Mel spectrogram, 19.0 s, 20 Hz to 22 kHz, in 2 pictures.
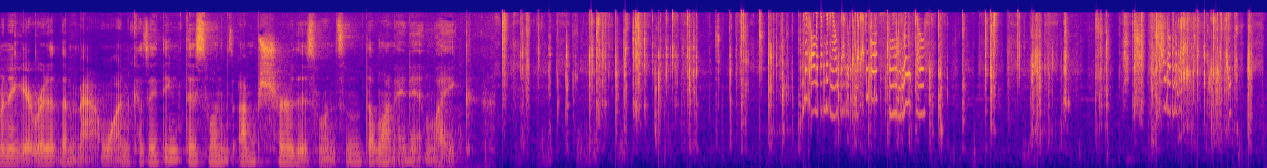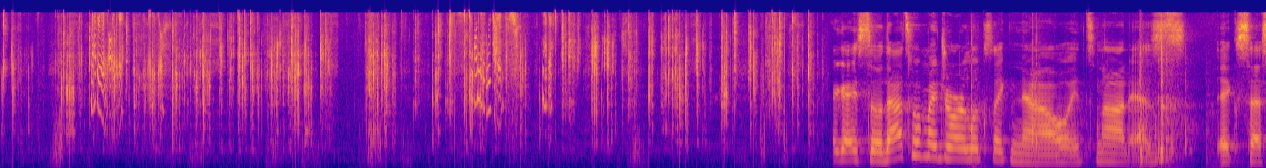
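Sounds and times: squeaky plastic rubbing: 0:03.7 - 0:15.8
plastic containers clicking and knocking: 0:18.0 - 0:18.6.

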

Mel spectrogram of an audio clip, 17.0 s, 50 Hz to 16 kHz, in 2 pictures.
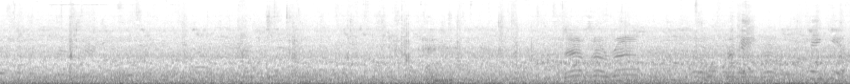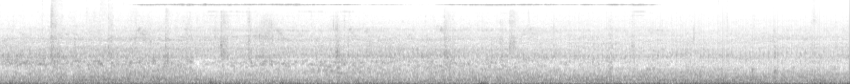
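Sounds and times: low rumble of traffic: 0:00.0 - 0:17.0
truck engine running: 0:10.2 - 0:17.0.

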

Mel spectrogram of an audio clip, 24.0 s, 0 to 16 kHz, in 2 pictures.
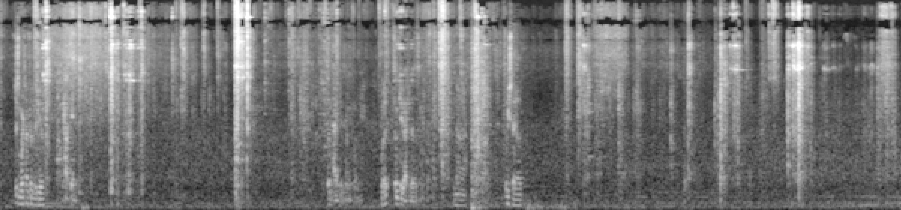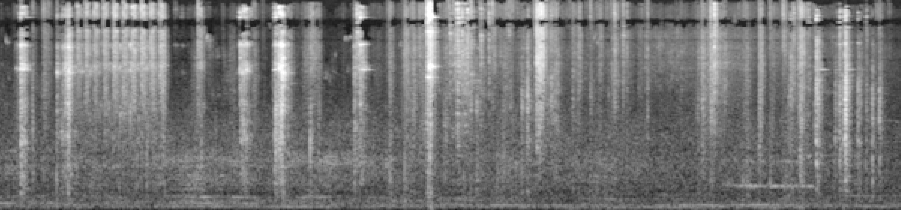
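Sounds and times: bike metal clinks and knocks: 0:00.2 - 0:04.5, 0:05.1 - 0:06.8, 0:07.4 - 0:24.0.

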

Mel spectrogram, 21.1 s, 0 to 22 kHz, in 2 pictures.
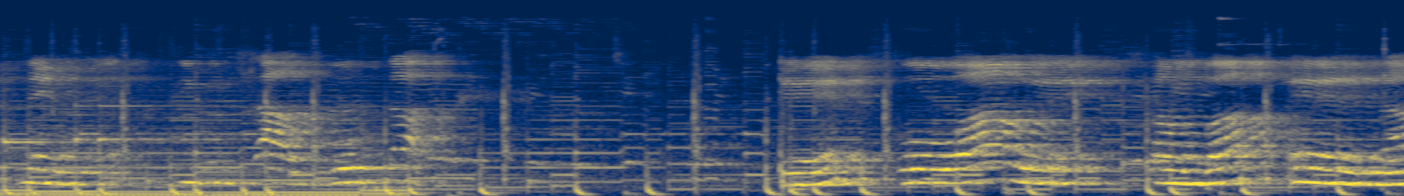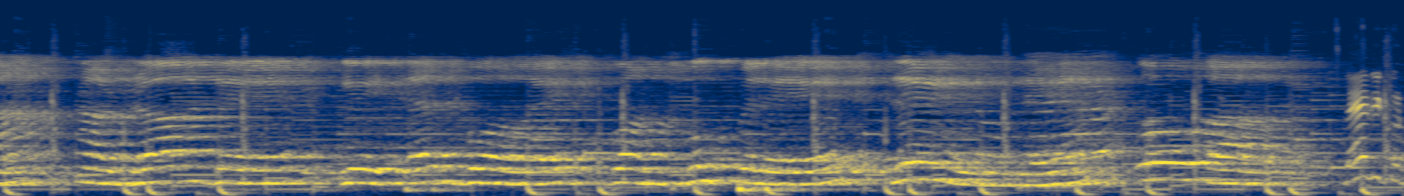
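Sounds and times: background music with a beat: 0:00.0 - 0:13.8, 0:14.4 - 0:21.0
child singing into a microphone: 0:00.0 - 0:20.4.

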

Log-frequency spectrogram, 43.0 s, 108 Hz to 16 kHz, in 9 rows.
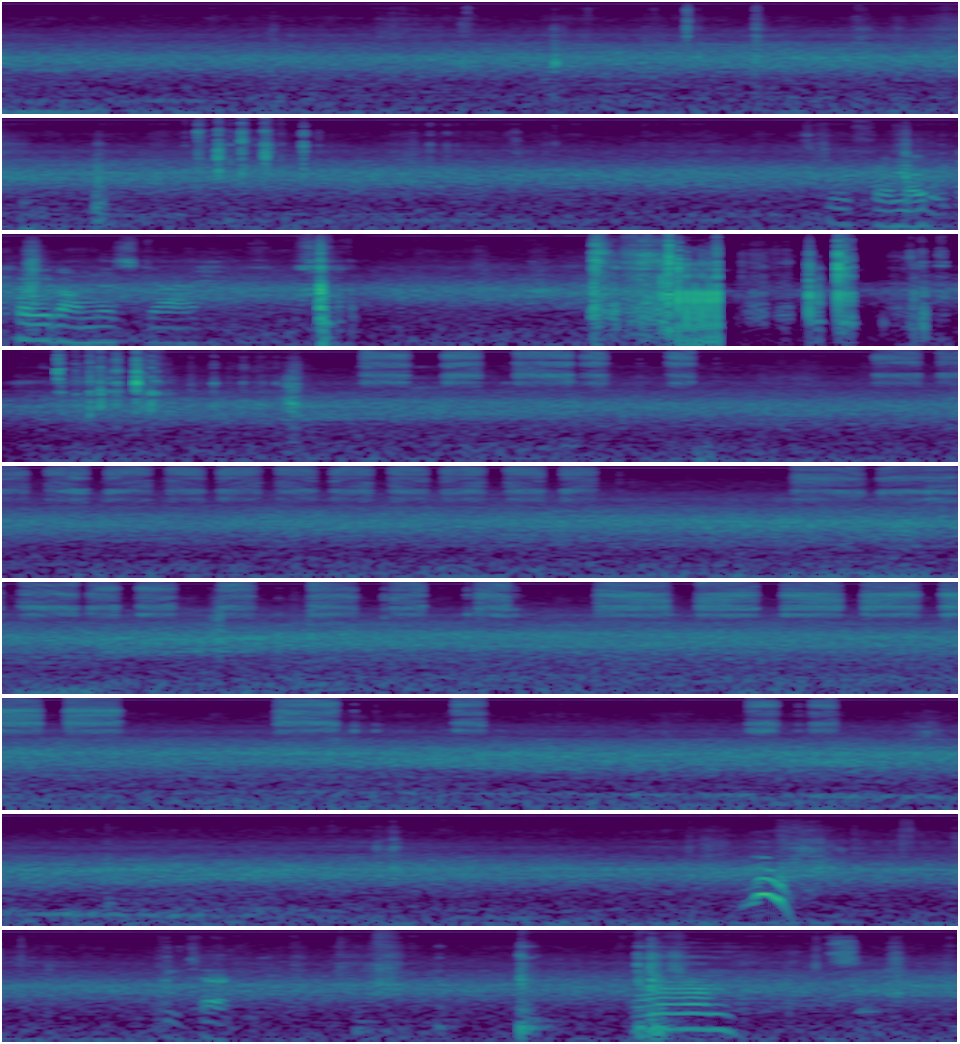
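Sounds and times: steady background noise: 0:00.0 - 0:43.0
spray paint can hissing: 0:16.2 - 0:17.8, 0:18.7 - 0:22.1, 0:23.0 - 0:29.3, 0:30.0 - 0:31.2, 0:32.4 - 0:32.9.

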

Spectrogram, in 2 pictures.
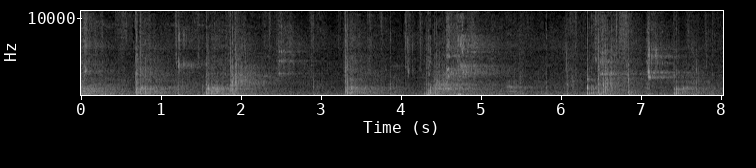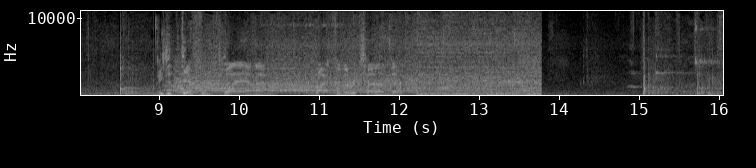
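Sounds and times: ball bouncing on hard court: 0:00.0 - 0:02.2
tennis ball struck by rackets: 0:00.6 - 0:02.2.

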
